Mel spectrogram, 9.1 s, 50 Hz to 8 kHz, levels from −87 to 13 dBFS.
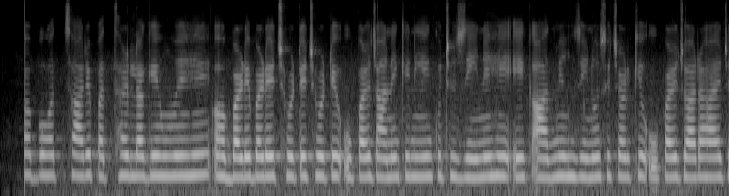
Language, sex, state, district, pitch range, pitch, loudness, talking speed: Hindi, female, Chhattisgarh, Bilaspur, 265-275 Hz, 270 Hz, -23 LUFS, 180 wpm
